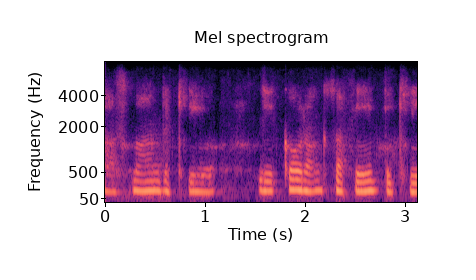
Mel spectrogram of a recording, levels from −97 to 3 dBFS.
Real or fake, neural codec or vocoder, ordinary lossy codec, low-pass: fake; codec, 16 kHz, 1.1 kbps, Voila-Tokenizer; Opus, 16 kbps; 7.2 kHz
